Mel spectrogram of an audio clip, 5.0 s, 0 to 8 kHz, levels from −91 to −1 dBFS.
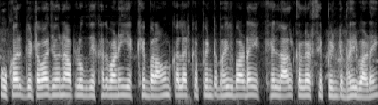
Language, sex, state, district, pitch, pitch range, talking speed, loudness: Bhojpuri, male, Uttar Pradesh, Deoria, 195 Hz, 185-195 Hz, 225 wpm, -16 LUFS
